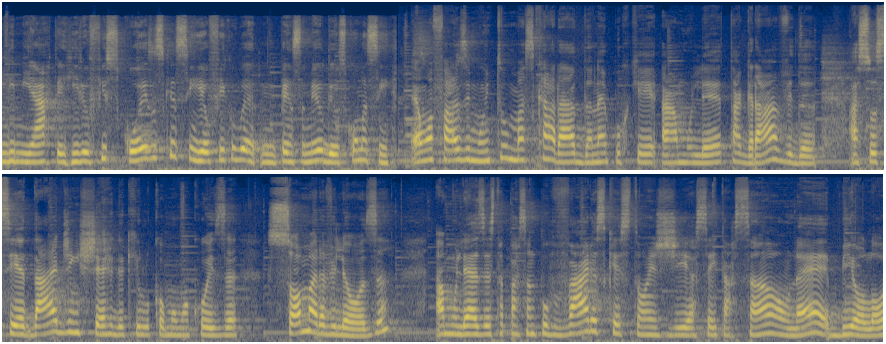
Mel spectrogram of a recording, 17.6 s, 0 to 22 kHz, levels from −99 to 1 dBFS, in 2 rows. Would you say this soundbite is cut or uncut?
cut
